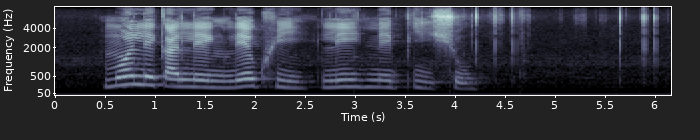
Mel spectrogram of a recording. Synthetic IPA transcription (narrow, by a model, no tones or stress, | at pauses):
molɪkʼaleŋ̩lekʰwi | lɪnepʼiːʃɔ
